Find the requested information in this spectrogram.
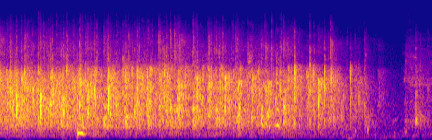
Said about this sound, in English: So if you're one of the four, do you want to come up and we shall warmly applaud you to the stage?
